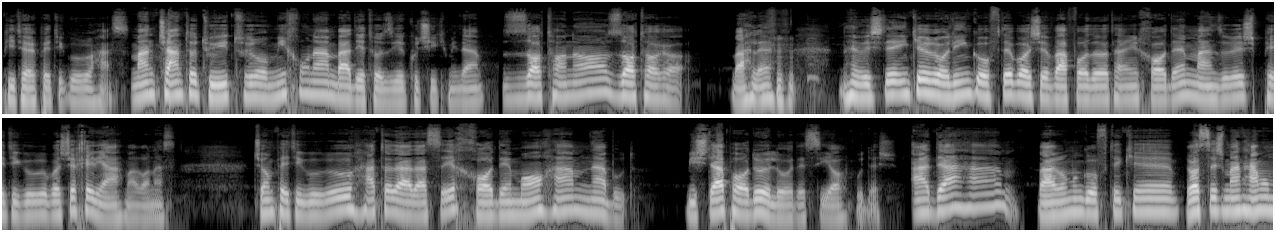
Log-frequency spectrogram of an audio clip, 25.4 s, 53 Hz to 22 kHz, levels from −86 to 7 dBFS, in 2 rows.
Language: Persian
